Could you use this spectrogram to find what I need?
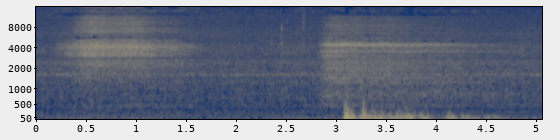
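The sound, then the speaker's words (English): A person takes a deep breath: a soft, airy inhale, a pause, then a louder, rough exhale with a snorting edge, with no talk around it. “And lastly, number five, take a breath.”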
